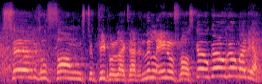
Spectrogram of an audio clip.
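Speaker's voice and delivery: a dying prince sending his wife off with grand gestures; hammed-up dying Prince Albert. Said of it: "I'm sure Albert said".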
